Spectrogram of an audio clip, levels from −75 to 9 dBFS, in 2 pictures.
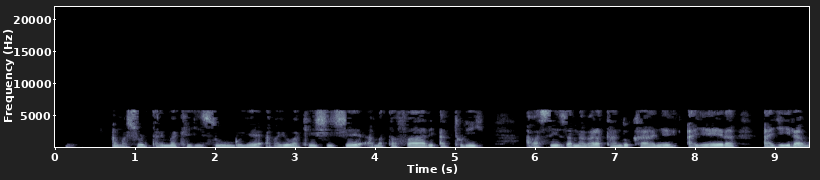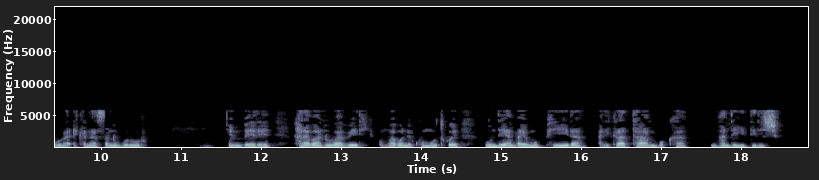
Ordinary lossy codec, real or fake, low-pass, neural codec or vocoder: MP3, 24 kbps; real; 7.2 kHz; none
